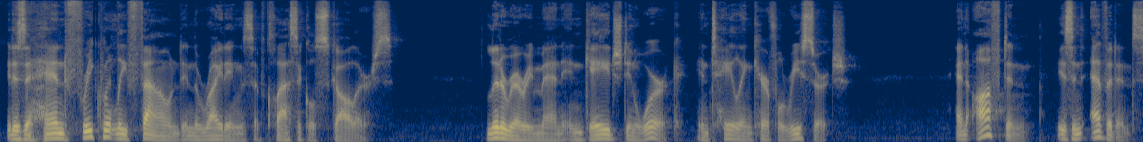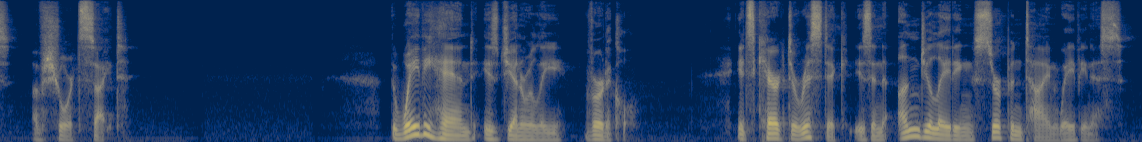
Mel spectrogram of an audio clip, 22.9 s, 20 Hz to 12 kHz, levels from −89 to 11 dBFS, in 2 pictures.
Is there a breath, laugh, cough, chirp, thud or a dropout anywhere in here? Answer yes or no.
no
